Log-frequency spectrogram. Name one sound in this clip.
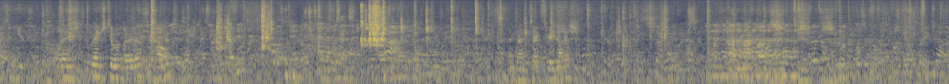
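Plastic game pieces click and tap on a table.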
